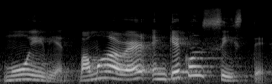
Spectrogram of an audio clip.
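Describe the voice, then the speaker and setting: A woman's voice: on the high side, very animated, slow. A woman teaching a language lesson, patiently explaining steps and confirming answers with her co-teacher. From Paraguay. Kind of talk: classroom explanation with questions.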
